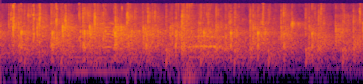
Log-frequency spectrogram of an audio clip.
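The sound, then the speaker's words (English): A church audience applauds the worship team with a soft, steady patter of clapping mixed with voices. “let's give our worship team a hand. Aren't they amazing?”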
